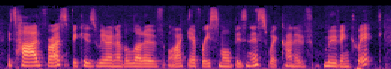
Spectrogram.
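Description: In a very clean recording with a silent background and a dry, close sound with no echo, a woman with an Australian accent speaks at a fairly quick pace, her fairly low voice bright and sharp in tone, with ordinary pitch variation. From Australia, Beenleigh, Queensland. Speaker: podcast co-host, property industry expert. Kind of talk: casual chat.

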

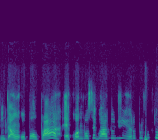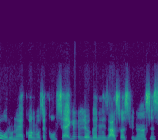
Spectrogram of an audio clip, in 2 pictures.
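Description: Raised and projected, the woman's high-pitched voice sounds bright and sharp, with lively intonation. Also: dry, close sound with no echo. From Minas Gerais, Brazil. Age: 20s. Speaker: economist and investment mentor. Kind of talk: podcast interview.

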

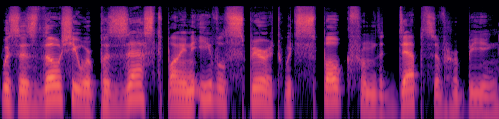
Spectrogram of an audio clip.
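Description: With a dramatic tone and lively intonation, a man speaks at medium pitch in a very clean recording with a silent background and a dry, close sound with no echo. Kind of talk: audiobook reading aloud of a memoir. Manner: dramatic, grave, slow-paced narration.

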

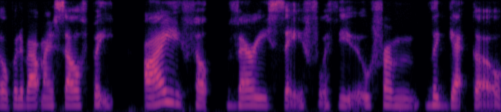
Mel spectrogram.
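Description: Dry and close with no echo, this is a normal speaking voice from a woman at medium pitch with fairly even intonation. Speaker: podcast host. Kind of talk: casual chat between partners.

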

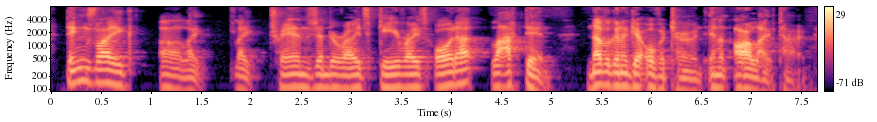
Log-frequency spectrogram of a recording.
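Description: Speaking at a moderate pace, a man with an ordinary speaking voice keeps a fairly low pitch with ordinary pitch variation. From Puerto Rican family, New York area. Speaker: podcast co-host, attorney. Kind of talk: casual chat.

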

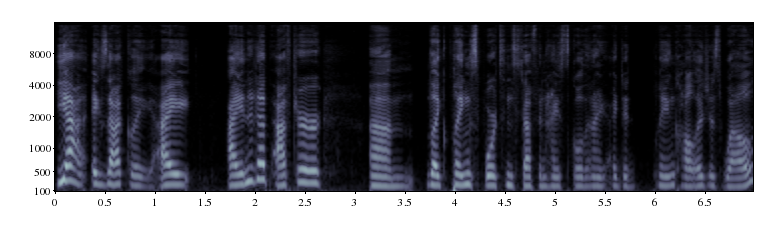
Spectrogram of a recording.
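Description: An ordinary speaking voice from a woman with an American accent, medium pitch, ordinary pitch variation, big swings in loudness, moderate pace, dry and close with no echo, on a very clean recording with a silent background. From Houston, Texas. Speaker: business owner and foundation founder. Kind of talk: radio interview. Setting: radio studio.

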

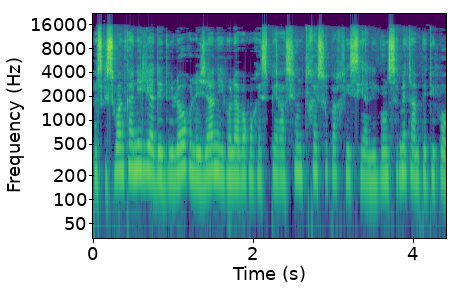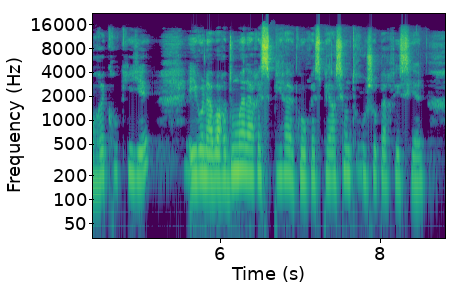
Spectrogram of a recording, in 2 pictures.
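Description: A woman talks at a very fast pace in a dark, mellow tone. Her pitch is medium and her intonation is monotone and flat. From Spain. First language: Spanish (speaking French). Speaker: physiotherapist and Pilates teacher. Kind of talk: interview. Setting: studio.

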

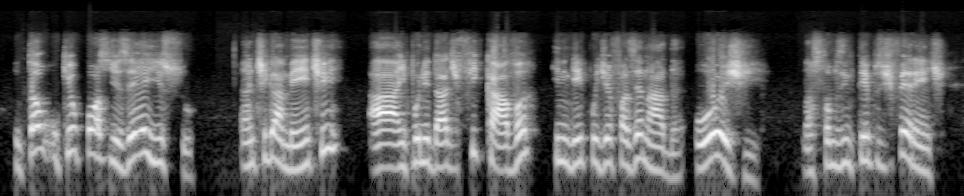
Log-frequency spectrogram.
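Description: A man with a high pitch and a dark, mellow tone speaks at a moderate pace. His intonation is lively, and the sound is dry and close with no echo. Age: 40s. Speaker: football fan commentator. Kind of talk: casual chat.

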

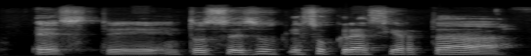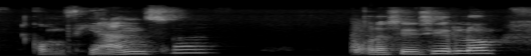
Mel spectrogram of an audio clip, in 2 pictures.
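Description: A man's dark, mellow voice with lively intonation, dry and close with no echo, on a very clean recording with a silent background. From South Texas, near the Mexican border. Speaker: finance professor. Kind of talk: casual chat. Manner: halting, many fillers.

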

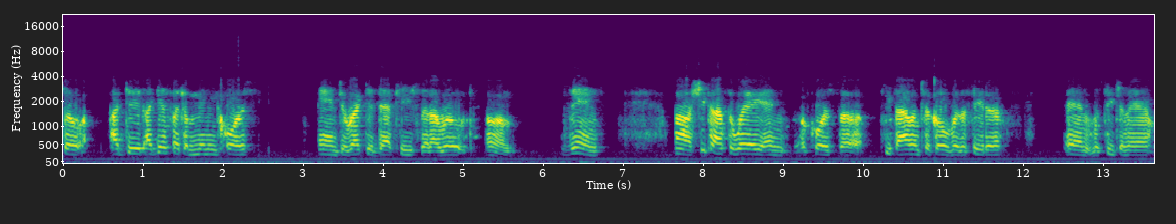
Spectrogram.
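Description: Using an American accent, a man talks at a moderate pace and medium pitch in a monotone, flat way, with long, frequent pauses. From Miami, Florida (Miami Gardens). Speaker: actor, playwright and drama therapist. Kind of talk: casual interview.

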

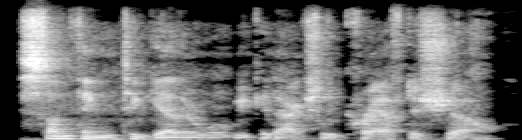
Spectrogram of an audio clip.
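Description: Somewhat breathy, a man's voice has a dark, mellow tone and a fairly low pitch. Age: 60s. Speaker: retired engineer and comedy club organizer. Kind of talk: casual interview. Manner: halting.

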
